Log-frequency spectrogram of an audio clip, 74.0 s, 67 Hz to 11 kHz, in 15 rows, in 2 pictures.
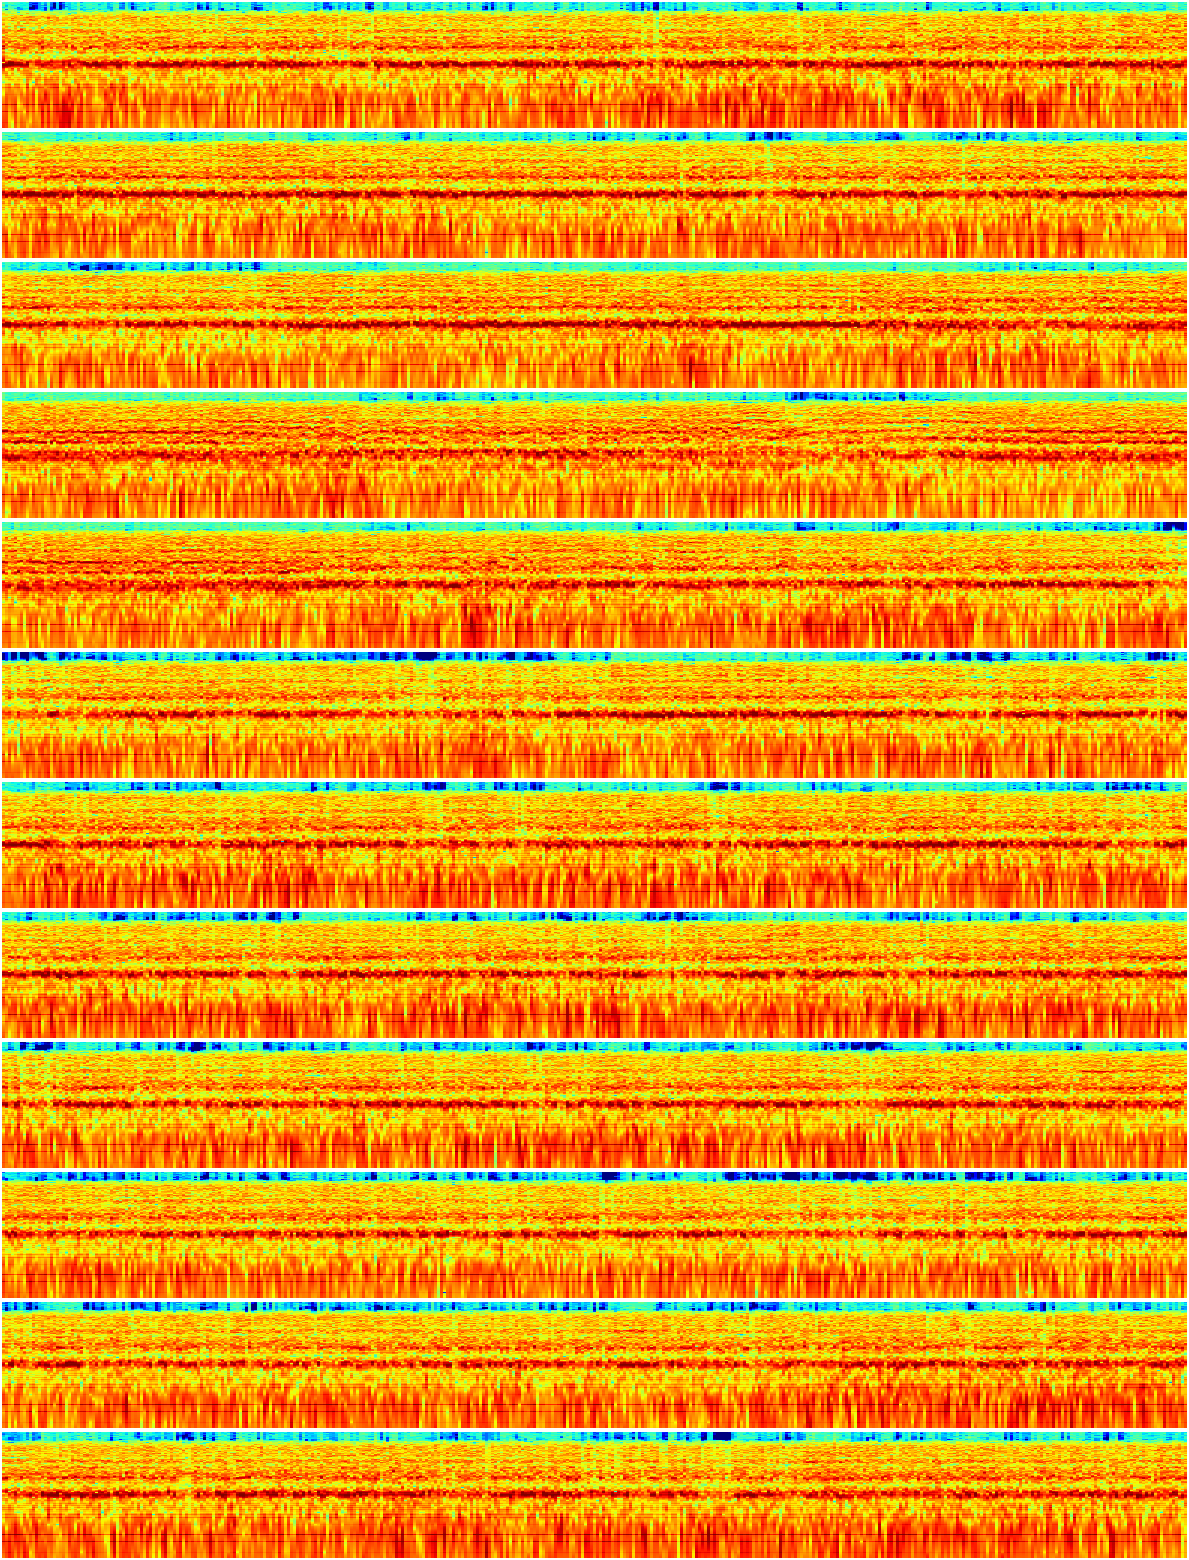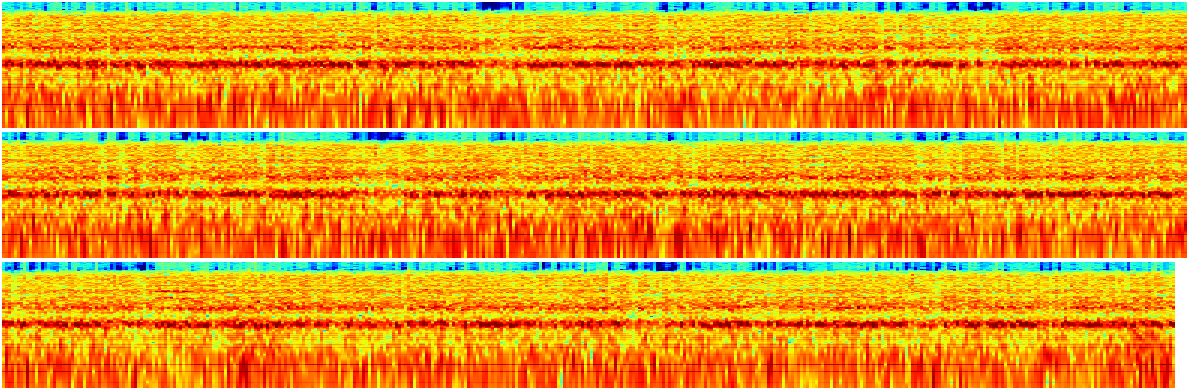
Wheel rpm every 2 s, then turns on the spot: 230, 230, 230, 230, 230, 230, 220, 210, 180, 200, 210, 230, 230, 230, 230, 230, 230, 230, 230, 230, 230, 230, 230, 230, 230, 230, 230, 230, 240, 230, 230, 230, 230, 230, 230, 230, 230.
none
